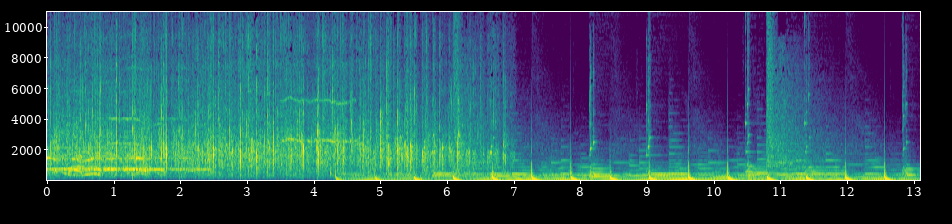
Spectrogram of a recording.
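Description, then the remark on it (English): An audience claps loudly in a dense, steady round of applause for the panelists at the end of a library panel discussion, which keeps going briefly as rhythmic music with a deep bass line comes in over it. “And before we go, can we get one more giant round of applause for”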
